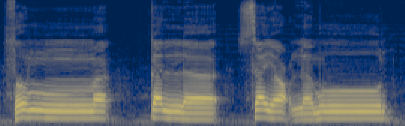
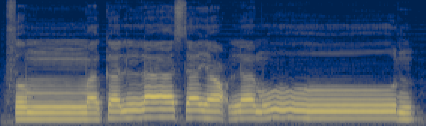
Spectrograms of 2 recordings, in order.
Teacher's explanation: ثم ایک الف کے برابر غنہ کریں گے اس کے اندر، کیونکہ میم اور نون پر جب تشدید ہوتی ہے تو ہم اس کو غنہ کر کے پڑھتے ہیں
